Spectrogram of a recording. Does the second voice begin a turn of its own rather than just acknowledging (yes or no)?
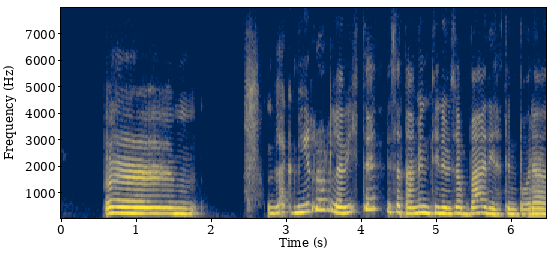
yes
